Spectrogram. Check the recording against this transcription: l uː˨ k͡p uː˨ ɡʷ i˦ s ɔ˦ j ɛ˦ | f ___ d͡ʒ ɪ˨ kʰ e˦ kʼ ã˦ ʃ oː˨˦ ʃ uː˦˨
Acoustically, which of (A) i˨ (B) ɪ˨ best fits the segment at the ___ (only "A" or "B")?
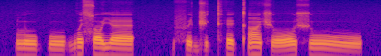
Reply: B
